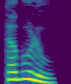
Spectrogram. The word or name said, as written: ತಗ್ಗಾಳು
